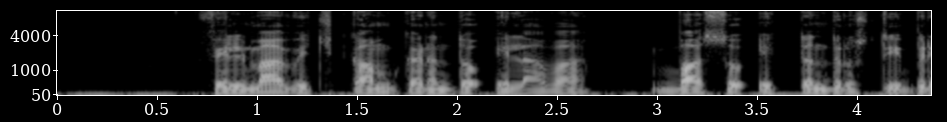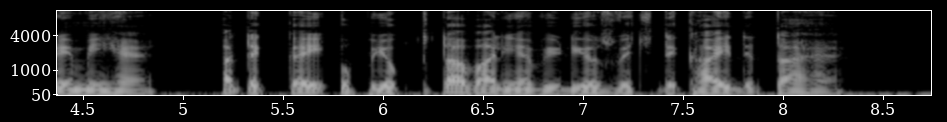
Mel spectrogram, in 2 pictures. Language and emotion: Punjabi, neutral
